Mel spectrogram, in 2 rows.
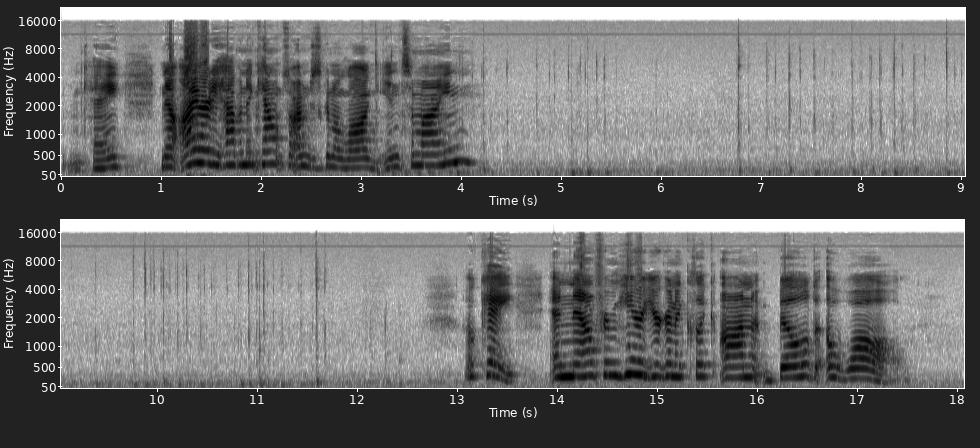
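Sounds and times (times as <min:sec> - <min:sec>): keyboard typing clicks: 0:04.2 - 0:06.1, 0:06.8 - 0:09.1, 0:09.7 - 0:11.7.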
